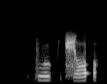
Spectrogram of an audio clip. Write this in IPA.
kwu˥˩k̚t͡ɕɔ˦˥ʔ

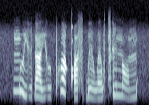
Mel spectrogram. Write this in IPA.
mɯ˥˩ji˨˩ɗa˨˩ jɯ˨˩pʰɤ˥˩ qʼo˨˩s ɓe˨˩wɛ˩˥wt͡sʼi˦n ɾɔ˩˧m

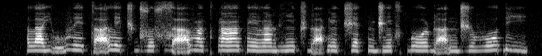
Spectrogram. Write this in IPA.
lajṵve ta̰let͡ʃ d͡zosza̰vãt ɠãtẽ lãɖʱĩt͡sɖa̰ ɠẽt͡ʃɛtnd͡ʒẽs ɓoɖa̰ nd͡ʒʊvoɗi

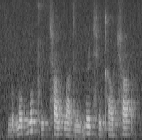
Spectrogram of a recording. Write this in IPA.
n̪o˨ʔn̪o˦ʔ bo˦ʔt̪ʰi˨t̚t͡ɕʰa˧w hwa˧d͡zẽ˨˩n bwe˧t͡ɕʰĩ˨˩ kʰa˧wt͡ɕʰa˦ʔ

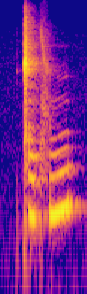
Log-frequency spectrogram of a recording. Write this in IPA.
ǁɛdɬũ

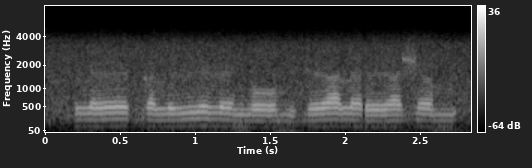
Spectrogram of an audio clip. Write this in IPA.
lɘːɡə lɨː ɭɘnoːm døɐ̯lə ɾøɐ̯ʒəm

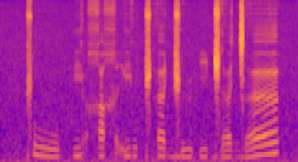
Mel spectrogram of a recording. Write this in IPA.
ǁu | jə̰χəχḭ juǁʰɜɡ͡ǁʉ ʔiɡ͡ǁɜɡ͡ǀɜ

